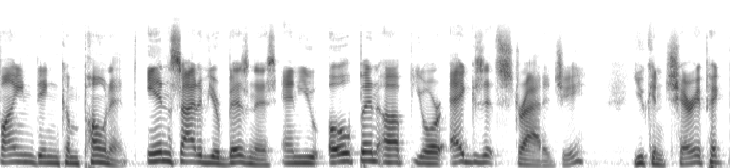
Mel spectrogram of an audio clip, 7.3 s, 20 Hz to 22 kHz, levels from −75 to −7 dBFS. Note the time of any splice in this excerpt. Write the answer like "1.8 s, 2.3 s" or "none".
1.3 s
